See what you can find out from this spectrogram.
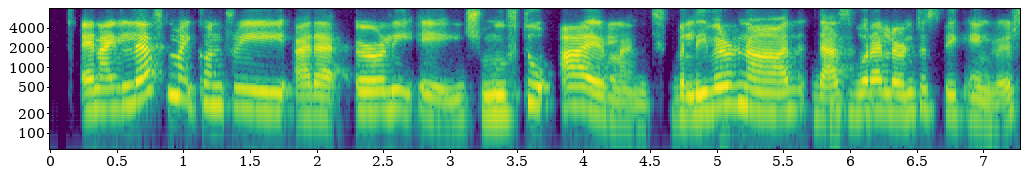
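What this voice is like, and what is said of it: Slight Spanish accent in English. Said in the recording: “I do have a little accent and some people think maybe Kentucky, but it's not. I'm originally from Spain”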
